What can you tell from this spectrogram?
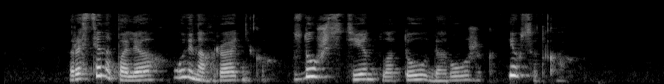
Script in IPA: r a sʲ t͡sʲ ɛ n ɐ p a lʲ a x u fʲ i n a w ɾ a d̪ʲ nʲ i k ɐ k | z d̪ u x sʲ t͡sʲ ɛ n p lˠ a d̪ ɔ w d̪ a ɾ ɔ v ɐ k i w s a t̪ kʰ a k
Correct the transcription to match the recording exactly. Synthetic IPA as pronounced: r a sʲ t͡sʲ ɛ n ɐ p a lʲ a x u vʲ i n a ɣ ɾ a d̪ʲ nʲ i k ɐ x | z d̪ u ʂ sʲ t͡sʲ ɛ n p lˠ a t̪ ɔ w d̪ a ɾ ɔ ʐ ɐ k i w s a t̪ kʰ a x

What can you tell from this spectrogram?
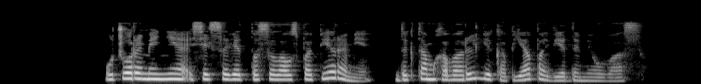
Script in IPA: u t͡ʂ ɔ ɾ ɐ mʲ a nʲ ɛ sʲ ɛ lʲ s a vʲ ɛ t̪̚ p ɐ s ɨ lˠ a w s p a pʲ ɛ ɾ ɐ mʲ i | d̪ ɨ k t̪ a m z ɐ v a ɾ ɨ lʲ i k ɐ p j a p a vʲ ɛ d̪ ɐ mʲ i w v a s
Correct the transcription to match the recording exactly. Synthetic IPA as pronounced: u t͡ʂ ɔ ɾ ɐ mʲ a nʲ ɛ sʲ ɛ lʲ s a vʲ ɛ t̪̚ p ɐ s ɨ lˠ a w s p a pʲ ɛ ɾ ɐ mʲ i | d̪ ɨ k t̪ a m ɣ ɐ v a ɾ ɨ lʲ i k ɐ p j a p a vʲ ɛ d̪ ɐ mʲ i w v a s

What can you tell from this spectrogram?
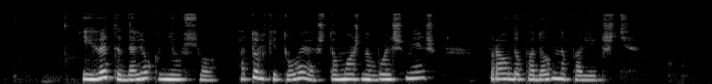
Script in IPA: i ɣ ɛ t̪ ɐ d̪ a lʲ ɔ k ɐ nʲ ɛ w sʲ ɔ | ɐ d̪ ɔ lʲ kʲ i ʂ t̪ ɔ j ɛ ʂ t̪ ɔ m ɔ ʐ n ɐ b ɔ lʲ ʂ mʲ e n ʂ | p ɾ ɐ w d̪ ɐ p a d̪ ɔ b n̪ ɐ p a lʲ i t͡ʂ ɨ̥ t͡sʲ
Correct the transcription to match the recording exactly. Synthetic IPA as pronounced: i ɣ ɛ t̪ ɐ d̪ a lʲ ɔ k ɐ nʲ ɛ w sʲ ɔ | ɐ t̪ ɔ lʲ kʲ i t̪ ɔ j ɛ ʂ t̪ ɔ m ɔ ʐ n ɐ b ɔ lʲ ʂ mʲ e n ʂ | p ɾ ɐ w d̪ ɐ p a d̪ ɔ b n̪ ɐ p a lʲ i t͡ʂ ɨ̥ t͡sʲ

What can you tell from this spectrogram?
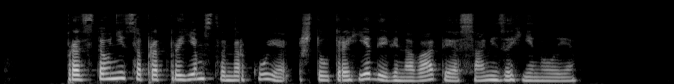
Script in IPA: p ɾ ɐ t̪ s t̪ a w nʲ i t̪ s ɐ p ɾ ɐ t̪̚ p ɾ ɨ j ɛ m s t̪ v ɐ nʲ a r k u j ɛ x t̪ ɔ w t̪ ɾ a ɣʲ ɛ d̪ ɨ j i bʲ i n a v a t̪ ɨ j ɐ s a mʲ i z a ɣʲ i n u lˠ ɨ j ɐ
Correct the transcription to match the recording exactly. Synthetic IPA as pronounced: p ɾ ɐ t̪ s t̪ a w nʲ i t̪ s ɐ p ɾ ɐ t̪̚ p ɾ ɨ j ɛ m s t̪ v ɐ mʲ a r k u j ɛ ʂ t̪ ɔ w t̪ ɾ a ɣʲ ɛ d̪ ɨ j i vʲ i n a v a t̪ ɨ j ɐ s a mʲ i z a ɣʲ i n u lˠ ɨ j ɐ

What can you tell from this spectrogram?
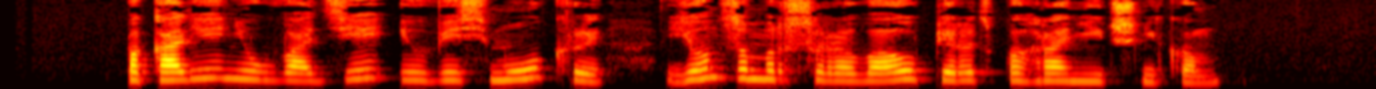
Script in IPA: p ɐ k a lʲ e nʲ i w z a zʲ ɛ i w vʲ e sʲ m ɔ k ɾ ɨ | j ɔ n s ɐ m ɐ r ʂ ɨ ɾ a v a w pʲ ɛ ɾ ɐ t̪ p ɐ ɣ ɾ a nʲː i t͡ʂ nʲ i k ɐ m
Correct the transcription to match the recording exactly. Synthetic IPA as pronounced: p ɐ k a lʲ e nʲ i w v a d͡zʲ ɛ i w vʲ e sʲ m ɔ k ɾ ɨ | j ɔ n z ɐ m ɐ r ʂ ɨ ɾ a v a w pʲ ɛ ɾ ɐ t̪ p ɐ ɣ ɾ a nʲ i t͡ʂ nʲ i k ɐ m

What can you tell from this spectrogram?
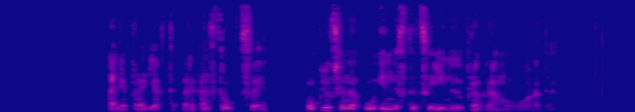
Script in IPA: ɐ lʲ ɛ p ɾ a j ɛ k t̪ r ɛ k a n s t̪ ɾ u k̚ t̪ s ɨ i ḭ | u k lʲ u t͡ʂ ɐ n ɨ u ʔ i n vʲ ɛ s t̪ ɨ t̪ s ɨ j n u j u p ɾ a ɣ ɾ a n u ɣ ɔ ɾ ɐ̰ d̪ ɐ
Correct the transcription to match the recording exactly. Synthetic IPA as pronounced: ɐ lʲ ɛ p ɾ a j ɛ k t̪ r ɛ k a n s t̪ ɾ u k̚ t̪ s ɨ j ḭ | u k lʲ u t͡ʂ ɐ n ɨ u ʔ i n vʲ ɛ s t̪ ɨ t̪ s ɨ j n u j u p ɾ a ɣ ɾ a m u ɣ ɔ ɾ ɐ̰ d̪ ɐ

